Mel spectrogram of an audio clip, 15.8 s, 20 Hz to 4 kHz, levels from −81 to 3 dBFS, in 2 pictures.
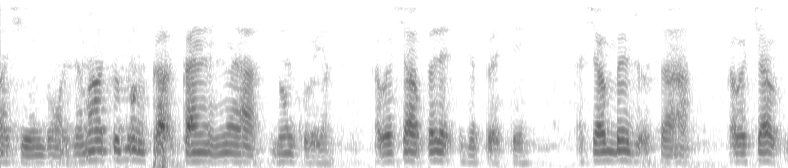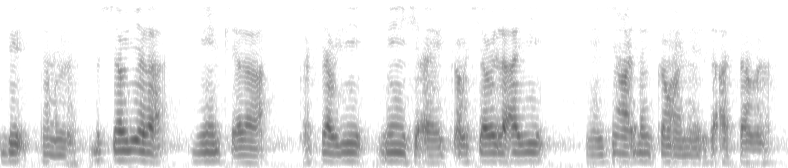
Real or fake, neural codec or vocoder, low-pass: fake; vocoder, 44.1 kHz, 128 mel bands, Pupu-Vocoder; 3.6 kHz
